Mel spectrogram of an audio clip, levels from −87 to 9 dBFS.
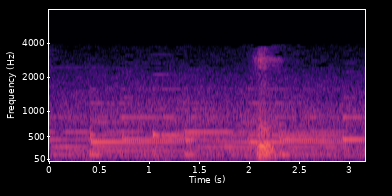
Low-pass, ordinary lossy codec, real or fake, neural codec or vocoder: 7.2 kHz; AAC, 16 kbps; real; none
